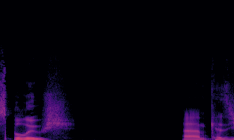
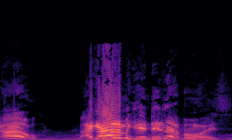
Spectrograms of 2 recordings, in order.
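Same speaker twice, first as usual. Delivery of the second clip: gloating torturer; 14 dB louder than usual. Acted. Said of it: "He's like".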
